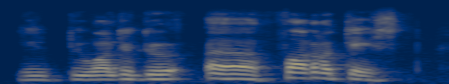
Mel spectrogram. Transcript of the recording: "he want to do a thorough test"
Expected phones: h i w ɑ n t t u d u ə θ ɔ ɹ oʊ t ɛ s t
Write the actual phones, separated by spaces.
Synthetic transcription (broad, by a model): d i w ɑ n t t u d u ə f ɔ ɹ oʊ t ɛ s t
